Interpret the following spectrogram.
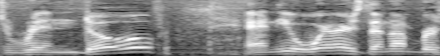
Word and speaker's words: Rindove: The other one I want to tell you about is Chris Rindove. I mentioned in the first segment that it's Rindov. No, his pronunciation to his last name is Rindove, and he wears the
